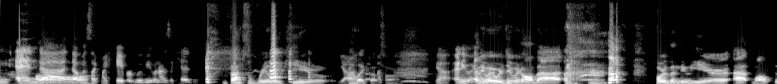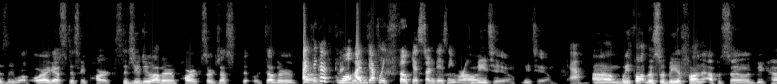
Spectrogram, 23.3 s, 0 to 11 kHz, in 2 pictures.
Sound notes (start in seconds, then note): 8.4 laughing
